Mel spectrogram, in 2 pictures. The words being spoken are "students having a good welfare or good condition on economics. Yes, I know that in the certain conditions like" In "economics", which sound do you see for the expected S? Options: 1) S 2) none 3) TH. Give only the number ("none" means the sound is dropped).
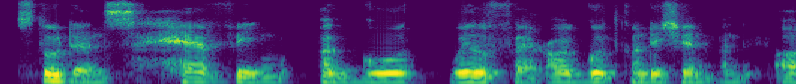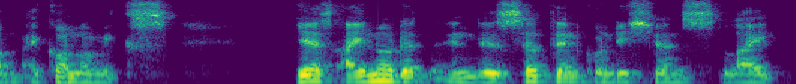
1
